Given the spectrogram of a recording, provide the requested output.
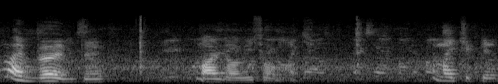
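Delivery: soft low cooing. Real, not acted. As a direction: murmur it lovingly to the pet. Cooing at a pet.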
